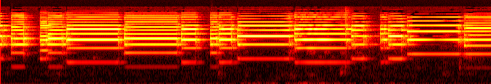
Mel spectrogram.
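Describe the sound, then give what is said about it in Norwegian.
A telephone rings with a bright electronic melody, repeating tonal bursts in a steady pattern, loud with no voices. “Samtidig på stasjonen tok politimesteren opp telefonen og ringte.”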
